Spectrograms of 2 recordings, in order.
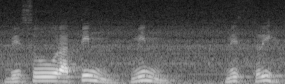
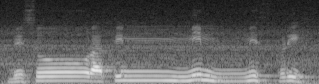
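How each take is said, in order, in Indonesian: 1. Bunyi n tetap dibaca sebelum m. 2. Bunyi n melebur ke dalam m. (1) "bukan dibaca bisuratin min mislih" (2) "langsung dileburkan kepada huruf berikutnya"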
